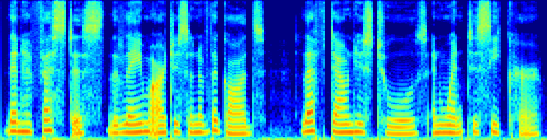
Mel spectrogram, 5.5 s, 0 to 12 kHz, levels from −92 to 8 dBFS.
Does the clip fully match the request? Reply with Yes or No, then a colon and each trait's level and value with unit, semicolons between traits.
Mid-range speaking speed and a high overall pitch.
Yes: average, 185 wpm; high, 195 Hz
